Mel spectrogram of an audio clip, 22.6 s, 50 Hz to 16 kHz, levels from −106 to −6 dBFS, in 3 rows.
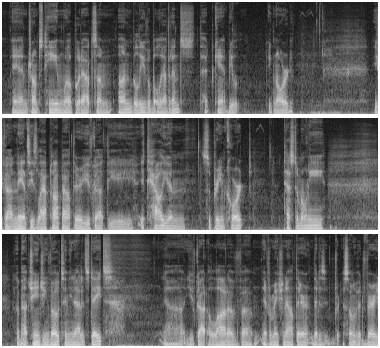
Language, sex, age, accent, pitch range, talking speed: English, male, 40-59, American, 95-110 Hz, 130 wpm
